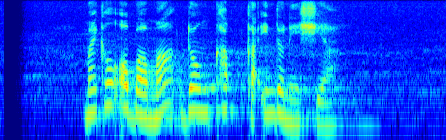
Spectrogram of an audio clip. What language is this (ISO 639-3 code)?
sun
